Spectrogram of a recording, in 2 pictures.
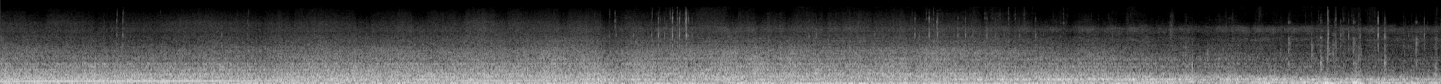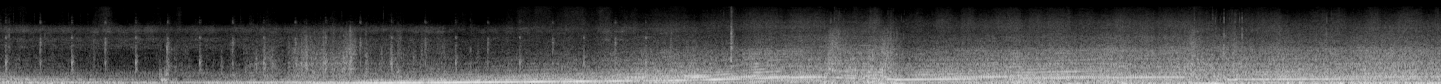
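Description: BMW 135i's turbocharged straight-six heard from inside the cabin: steady cruising, then from about halfway the car accelerates hard, the engine note climbing and dropping back at each upshift. A rattle of drinks and ice in a cooler strapped in the back seat joins in, not a transmission noise.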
